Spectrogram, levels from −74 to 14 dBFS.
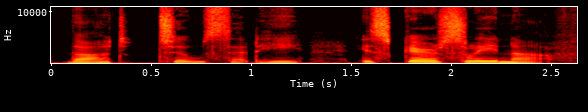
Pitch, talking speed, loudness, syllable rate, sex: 200 Hz, 160 wpm, -21 LUFS, 4.8 syllables/s, female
